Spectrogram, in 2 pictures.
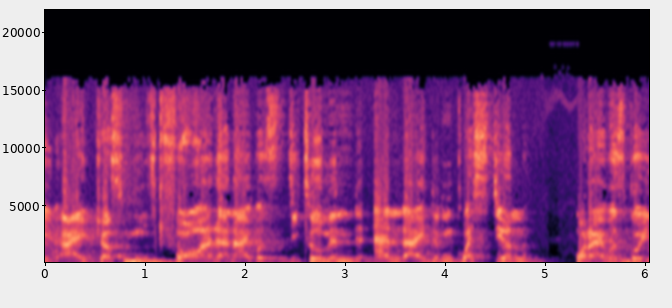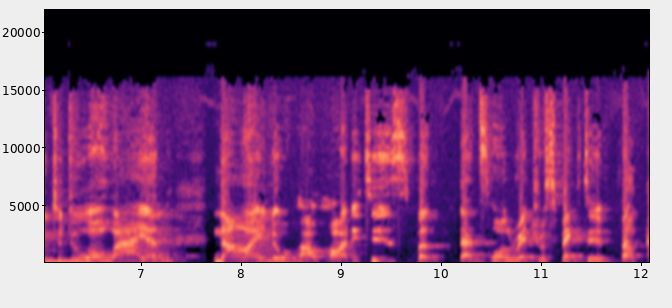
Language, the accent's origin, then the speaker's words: English; Castries, St. Lucia; I grew up in Sans Souci area and then in Somersdale in Castries. Yes, right there in Sans Souci.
